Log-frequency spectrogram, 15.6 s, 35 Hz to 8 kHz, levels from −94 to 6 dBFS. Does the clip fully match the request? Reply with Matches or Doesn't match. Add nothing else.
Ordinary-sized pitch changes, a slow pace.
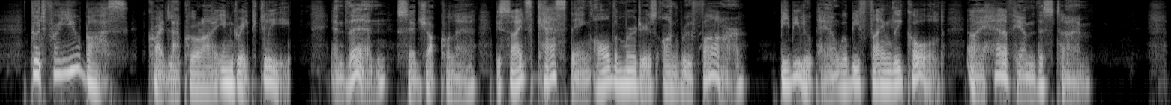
Matches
